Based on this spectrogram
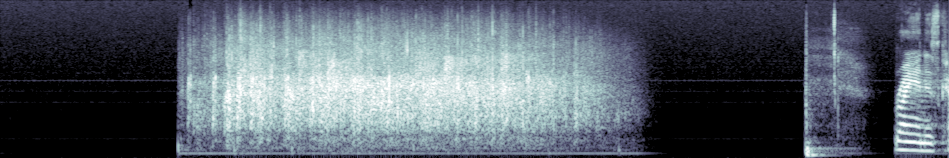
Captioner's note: applause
